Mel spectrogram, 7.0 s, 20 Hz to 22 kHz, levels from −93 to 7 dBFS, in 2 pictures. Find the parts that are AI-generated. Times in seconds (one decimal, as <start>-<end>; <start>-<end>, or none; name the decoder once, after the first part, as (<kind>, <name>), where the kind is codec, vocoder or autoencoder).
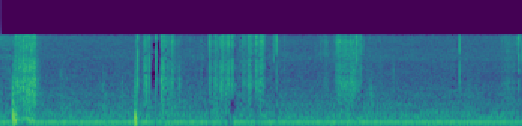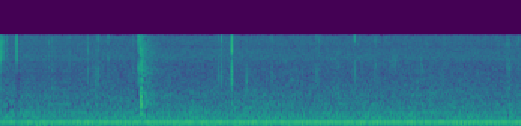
3.2-4.0 (autoencoder, DAC-VAE)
